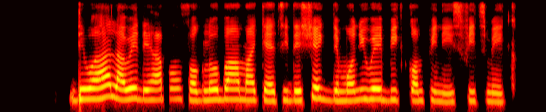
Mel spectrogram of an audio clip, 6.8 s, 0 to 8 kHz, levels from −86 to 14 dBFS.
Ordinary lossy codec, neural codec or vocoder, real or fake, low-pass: none; none; real; 7.2 kHz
